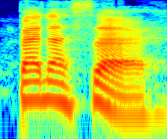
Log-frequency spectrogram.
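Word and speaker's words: Bennacer: Benacer, yeah, surely that's how you pronounce it.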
